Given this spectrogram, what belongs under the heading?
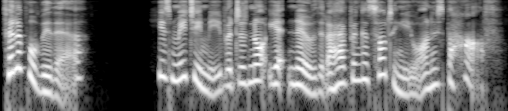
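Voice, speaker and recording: A woman's voice: mid-range voice, very animated, a little fast, a little mellow, no room sound, clean studio sound. A woman voicing an earnest young fiancée who speaks politely and eagerly.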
